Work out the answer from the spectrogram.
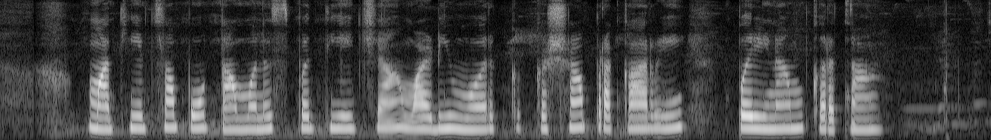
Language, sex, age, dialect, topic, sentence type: Marathi, female, 18-24, Southern Konkan, agriculture, statement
